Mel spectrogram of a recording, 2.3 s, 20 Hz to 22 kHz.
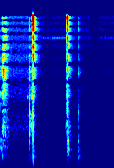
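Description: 12 V solenoid air valve clicking as it actuates: a sharp click a little over half a second in, another about 0.7 s later and a fainter tick just after. This is the intake valve opening to pressurise the air line that pushes the solder paste out.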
